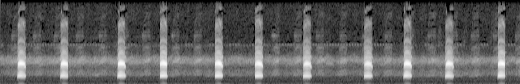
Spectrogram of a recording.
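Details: Paddy-field frog chorus in Itoshima, Fukuoka, Japan, with Fejervarya kawamurai prominent: sharp, evenly loud croaks repeated roughly twice per second against a steady hum of distant calling frogs.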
